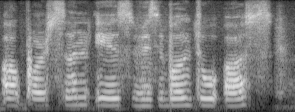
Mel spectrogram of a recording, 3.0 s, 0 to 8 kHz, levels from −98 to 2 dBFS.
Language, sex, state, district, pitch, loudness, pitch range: English, male, Assam, Kamrup Metropolitan, 185 Hz, -13 LUFS, 180-190 Hz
